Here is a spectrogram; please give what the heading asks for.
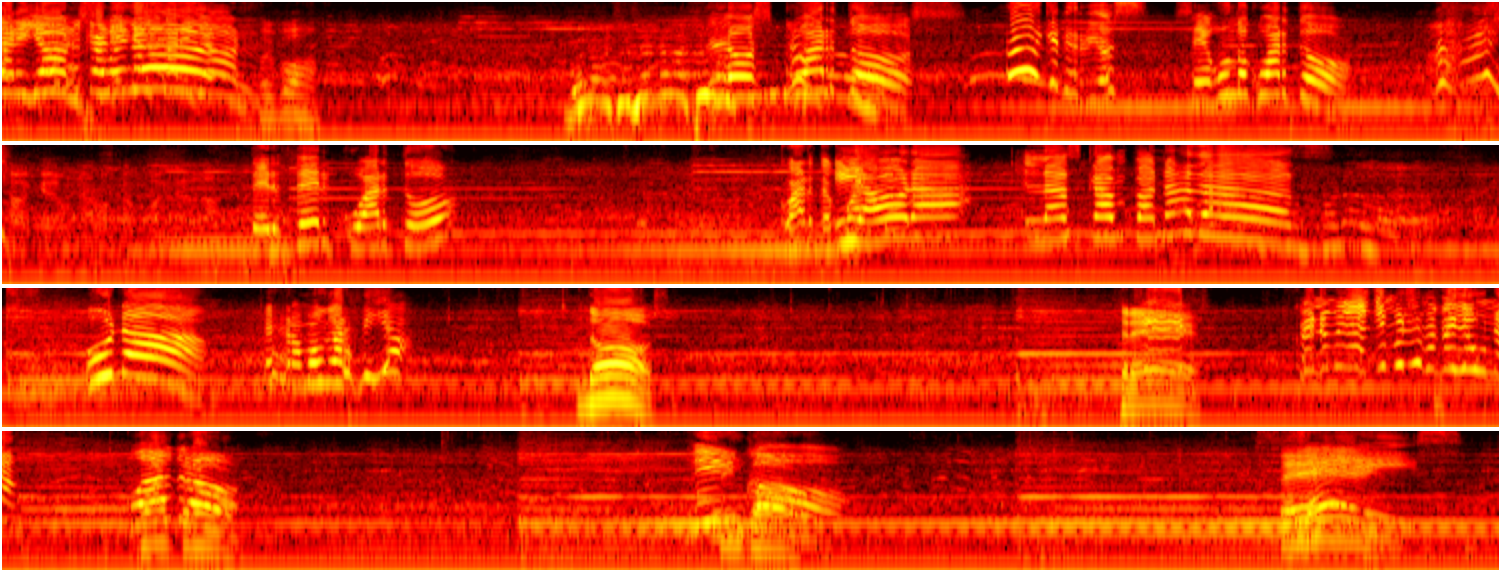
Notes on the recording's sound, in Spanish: Nos hemos tomado las 'pre-uvas' en directo desde nuestra particular Puerta del Sol, en la Plaza del Jardín de La Almunia.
